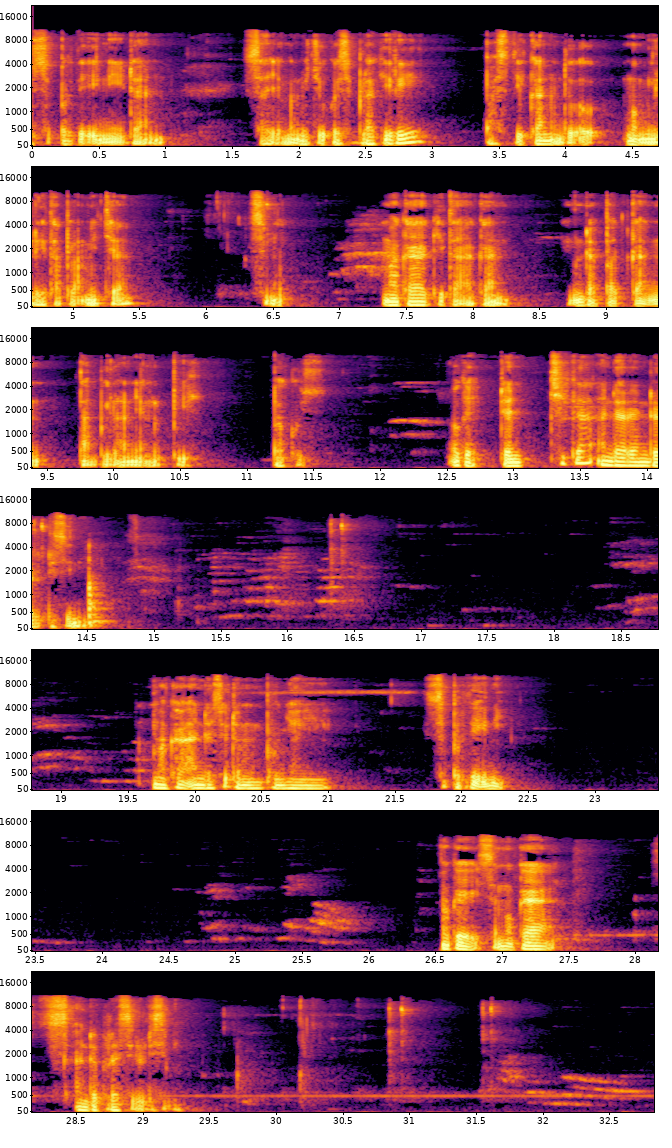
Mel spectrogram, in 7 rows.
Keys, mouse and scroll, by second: 6.5 click, 14.2 click, 31.7 click.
